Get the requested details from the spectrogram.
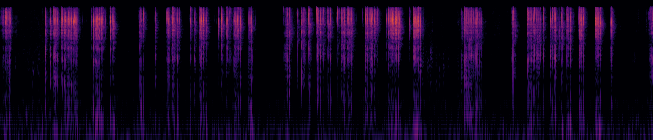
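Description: Fingertips and nails rub, pinch and scratch the fabric and strap of a teal nylon rain jacket sleeve cuff worn on the arm, close to the microphone. Quick, uneven bursts of bright, crinkly swishing and scratching follow one another with brief quieter gaps, over a faint low rumble.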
